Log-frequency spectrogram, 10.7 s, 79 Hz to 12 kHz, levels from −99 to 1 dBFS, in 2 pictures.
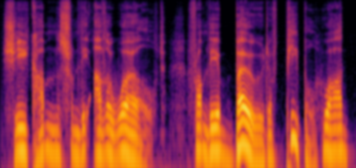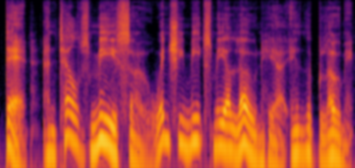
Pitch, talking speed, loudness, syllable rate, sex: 120 Hz, 145 wpm, -21 LUFS, 3.7 syllables/s, male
